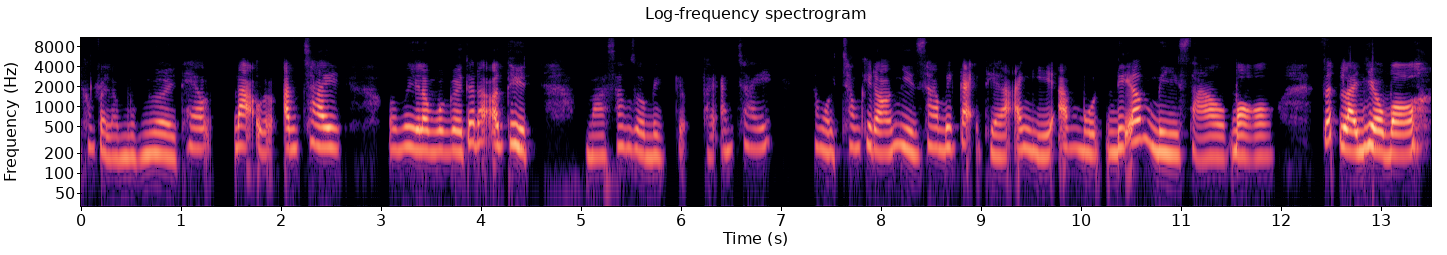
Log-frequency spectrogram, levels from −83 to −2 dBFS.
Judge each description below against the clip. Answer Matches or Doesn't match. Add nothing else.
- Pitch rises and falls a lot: Doesn't match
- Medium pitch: Doesn't match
